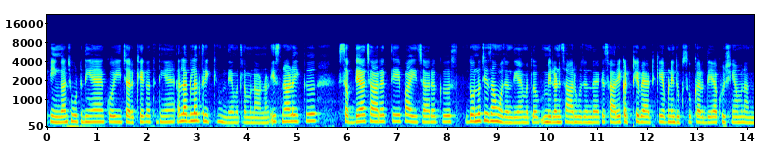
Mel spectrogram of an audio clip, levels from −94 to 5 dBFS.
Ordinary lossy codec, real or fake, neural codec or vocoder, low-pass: none; real; none; none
